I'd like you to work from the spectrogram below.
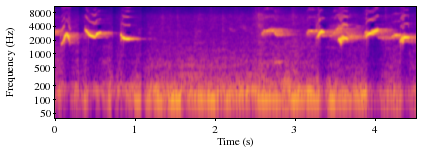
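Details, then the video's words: Greater green leafbird song, used as a lure to prompt a bird that has stopped singing: loud, clear whistled notes that sweep down and level off, in short bursts with pauses and a low steady hum underneath. "PANCINGAN CUCAK IJO MACET PARAH"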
